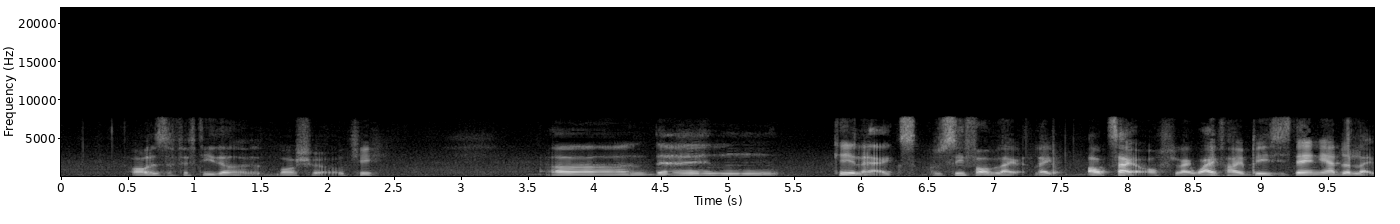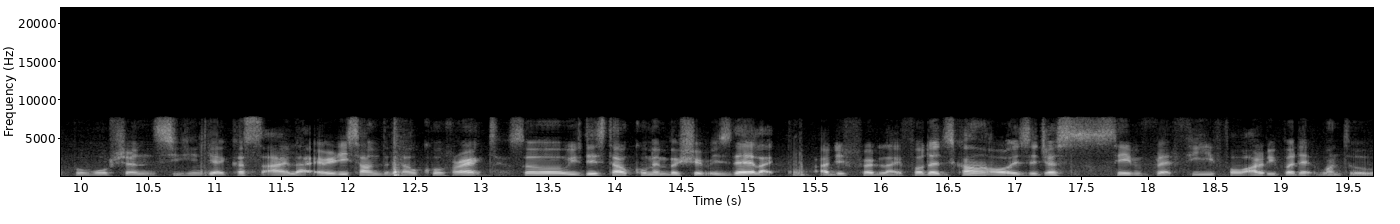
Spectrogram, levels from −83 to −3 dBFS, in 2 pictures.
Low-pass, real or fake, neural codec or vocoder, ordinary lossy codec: none; fake; codec, 16 kHz, 0.8 kbps, ZipCodec; none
